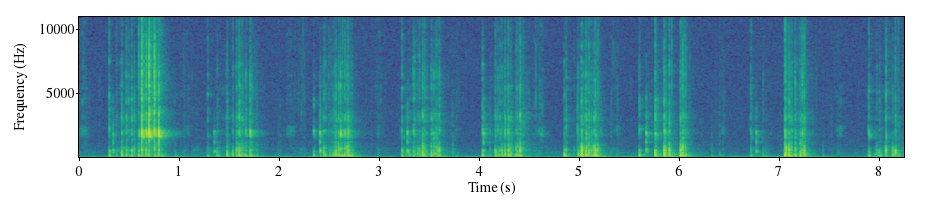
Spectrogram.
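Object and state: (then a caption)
Bar soap being carved. A thin metal knife carves a partly carved solid red Safeguard bar soap, held by fingers on a table, scraping off long shavings into a pile. Repeated short, dry scraping strokes sound with soft rasping texture and brief pauses between them.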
